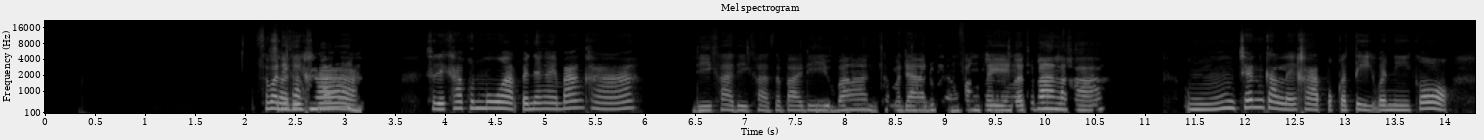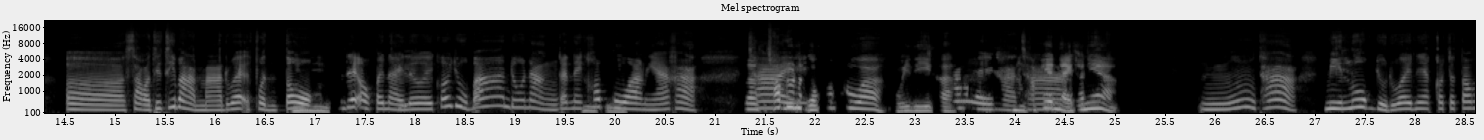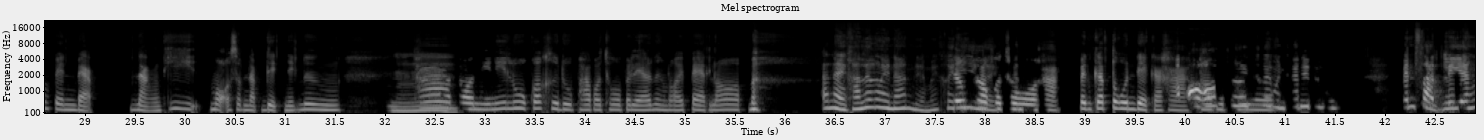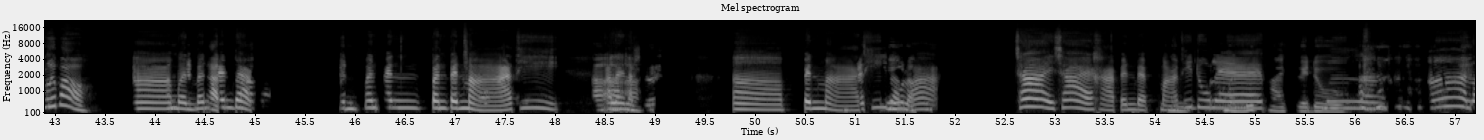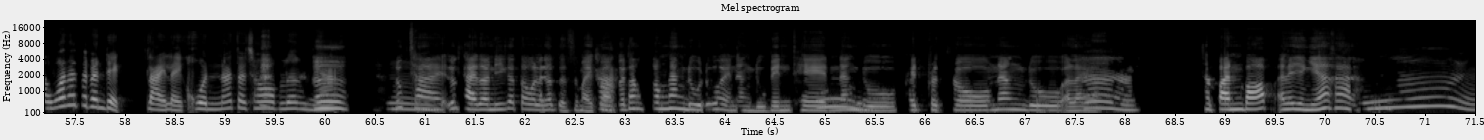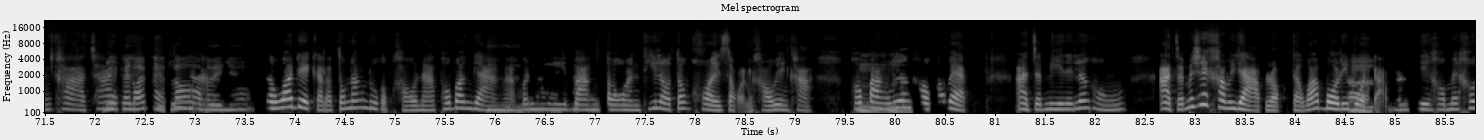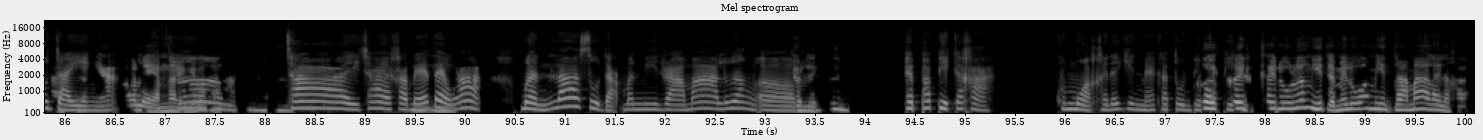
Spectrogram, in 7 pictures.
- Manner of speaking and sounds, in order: distorted speech; chuckle; unintelligible speech; in English: "rescue"; laugh; drawn out: "อืม"
- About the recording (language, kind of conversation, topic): Thai, unstructured, การดูหนังร่วมกับครอบครัวมีความหมายอย่างไรสำหรับคุณ?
